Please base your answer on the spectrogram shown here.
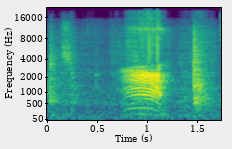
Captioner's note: grunts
